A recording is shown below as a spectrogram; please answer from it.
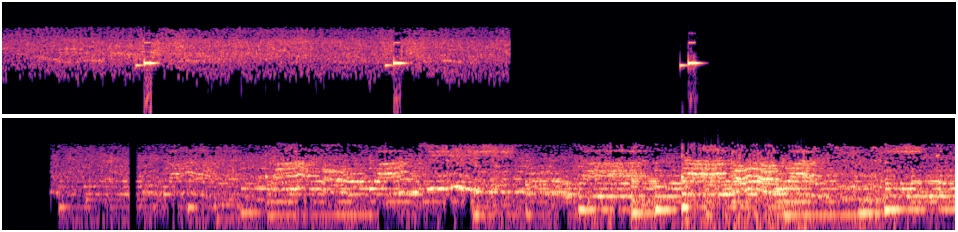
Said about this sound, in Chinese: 让我们再一次用热烈的掌声感恩南无大慈大悲观世音菩萨，感恩大慈大悲的卢俊宏台长。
